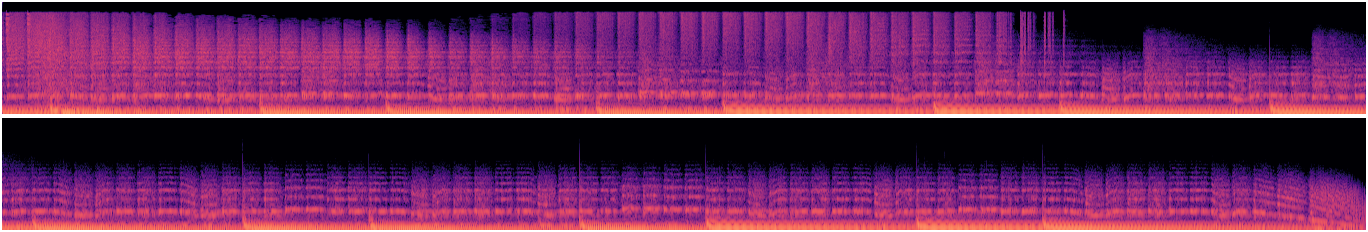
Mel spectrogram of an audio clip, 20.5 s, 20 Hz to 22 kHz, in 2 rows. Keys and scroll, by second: 8.9 ctrl+alt+z, 9.9 ctrl+alt+z.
